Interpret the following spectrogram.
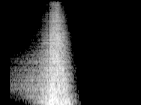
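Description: A whoosh sound effect that swells for about a second and then cuts off quickly.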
